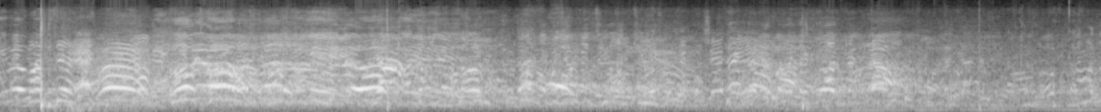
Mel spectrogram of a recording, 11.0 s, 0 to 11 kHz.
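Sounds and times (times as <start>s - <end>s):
players and spectators shouting: 0.0s - 11.0s
football being kicked: 8.0s - 8.3s.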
